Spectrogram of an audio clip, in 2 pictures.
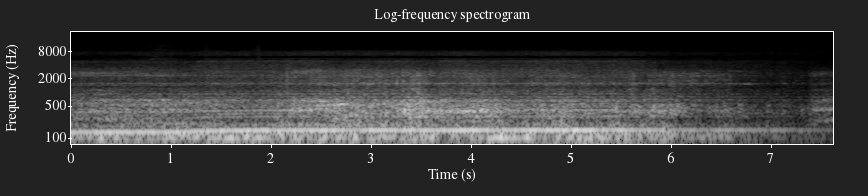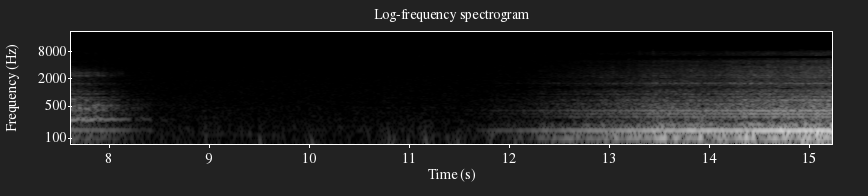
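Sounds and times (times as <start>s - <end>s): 
car engine roaring: 0.0s - 8.5s, 11.8s - 15.2s.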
